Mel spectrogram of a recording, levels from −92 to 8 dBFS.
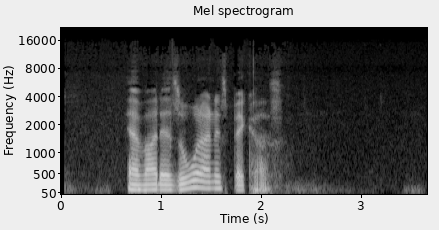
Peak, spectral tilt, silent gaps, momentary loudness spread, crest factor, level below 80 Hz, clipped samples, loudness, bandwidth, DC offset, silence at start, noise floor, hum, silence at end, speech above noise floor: -2 dBFS; -7.5 dB/octave; none; 13 LU; 18 dB; -50 dBFS; under 0.1%; -16 LUFS; 11 kHz; under 0.1%; 0.65 s; -61 dBFS; none; 1.5 s; 46 dB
